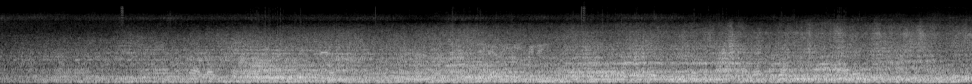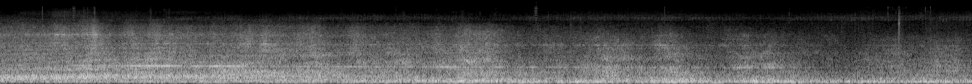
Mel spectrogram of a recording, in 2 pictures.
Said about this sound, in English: This is United Airlines 1170 taking off to Honolulu on a 777-200.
